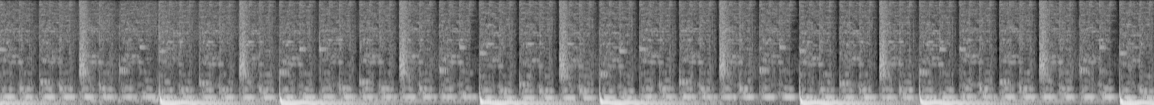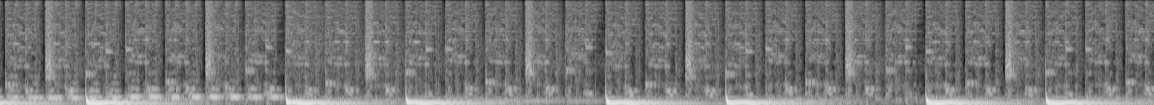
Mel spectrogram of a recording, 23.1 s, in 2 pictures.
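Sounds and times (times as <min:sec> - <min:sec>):
trap music: 0:00.0 - 0:23.0.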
